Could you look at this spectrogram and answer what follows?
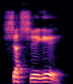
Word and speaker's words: llegué: The LL and the Y are pronounced sh. So, I have arrived, ya llegué.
